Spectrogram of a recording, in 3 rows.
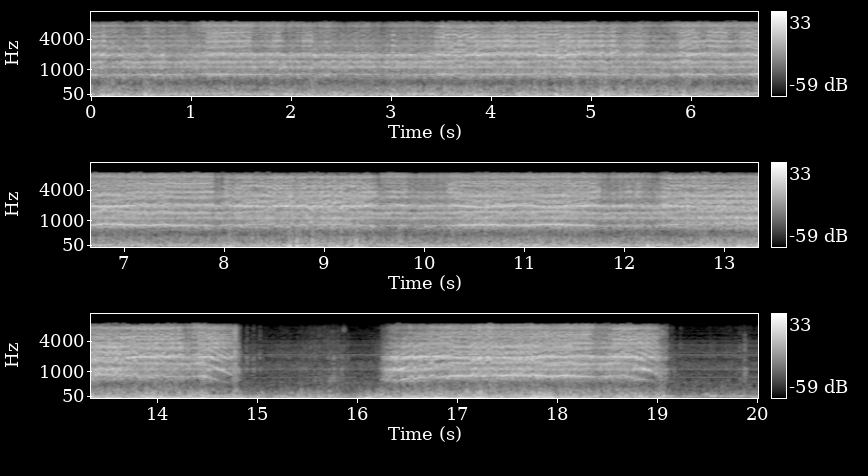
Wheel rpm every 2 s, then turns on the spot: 190, 200, 200, 200, 190, 200, 200, 50, 150, 80.
14-16 18-20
